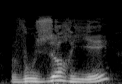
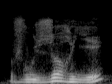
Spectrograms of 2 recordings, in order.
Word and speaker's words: auriez: Vous auriez, liaison here, and then a Z will go like E. Vous auriez, okay, and the last one.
